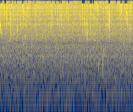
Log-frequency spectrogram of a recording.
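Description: Steady, dense hiss of heavy rain falling at night, continuous and even throughout with no voices.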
